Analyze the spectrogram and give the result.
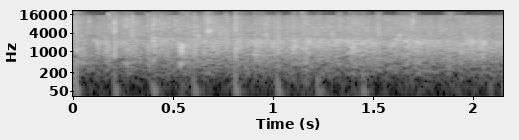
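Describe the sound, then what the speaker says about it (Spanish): Applause from a studio audience at a television talk program, a short burst of dense clapping heard close and steady. "Un aplauso."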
